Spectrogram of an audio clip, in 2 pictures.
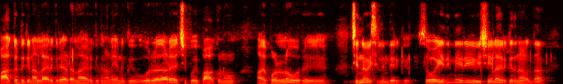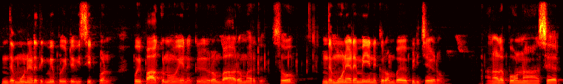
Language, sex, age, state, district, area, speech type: Tamil, male, 30-45, Tamil Nadu, Viluppuram, urban, spontaneous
